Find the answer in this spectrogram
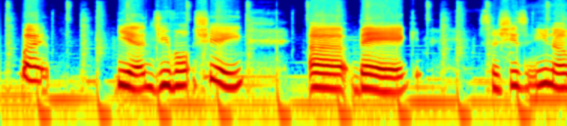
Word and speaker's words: Givenchy: You know, y'all, let me tell y'all, before I used to say Givenchy. Please don't beat me up. But yeah, I used to say that. I only know how to say it right now because of Beyonce.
